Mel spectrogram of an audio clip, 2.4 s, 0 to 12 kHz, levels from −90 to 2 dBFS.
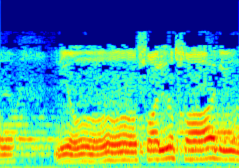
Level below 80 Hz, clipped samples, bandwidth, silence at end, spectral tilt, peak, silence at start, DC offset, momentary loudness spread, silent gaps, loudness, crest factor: -52 dBFS; under 0.1%; 6.4 kHz; 0 s; -7.5 dB/octave; -2 dBFS; 0 s; 0.5%; 9 LU; none; -14 LUFS; 12 dB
